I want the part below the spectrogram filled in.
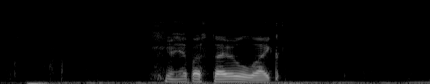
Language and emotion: Russian, neutral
